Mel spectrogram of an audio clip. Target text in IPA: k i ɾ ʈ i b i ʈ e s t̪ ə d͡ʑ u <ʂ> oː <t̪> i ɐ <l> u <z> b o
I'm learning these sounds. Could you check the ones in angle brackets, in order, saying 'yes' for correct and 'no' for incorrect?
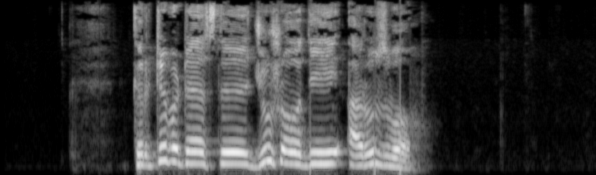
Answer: yes, no, no, yes

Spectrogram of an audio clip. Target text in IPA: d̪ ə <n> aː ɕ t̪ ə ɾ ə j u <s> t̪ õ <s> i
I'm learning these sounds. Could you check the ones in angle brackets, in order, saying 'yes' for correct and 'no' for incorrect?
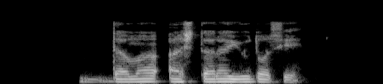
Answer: no, no, yes

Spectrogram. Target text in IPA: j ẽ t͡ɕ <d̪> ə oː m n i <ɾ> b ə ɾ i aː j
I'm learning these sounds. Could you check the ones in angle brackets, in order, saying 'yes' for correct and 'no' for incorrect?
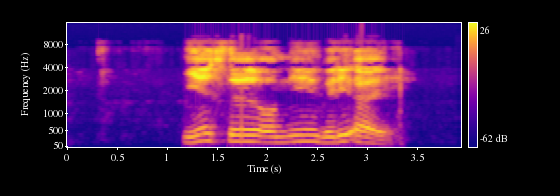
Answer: no, no

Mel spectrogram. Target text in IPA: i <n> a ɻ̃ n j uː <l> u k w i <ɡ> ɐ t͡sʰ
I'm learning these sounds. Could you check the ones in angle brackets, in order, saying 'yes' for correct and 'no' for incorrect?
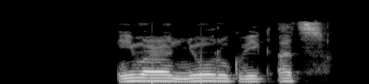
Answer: no, no, no

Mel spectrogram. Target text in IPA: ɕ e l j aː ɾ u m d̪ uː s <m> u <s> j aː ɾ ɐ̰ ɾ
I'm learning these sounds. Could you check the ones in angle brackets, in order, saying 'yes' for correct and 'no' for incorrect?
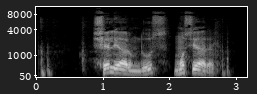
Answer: yes, yes

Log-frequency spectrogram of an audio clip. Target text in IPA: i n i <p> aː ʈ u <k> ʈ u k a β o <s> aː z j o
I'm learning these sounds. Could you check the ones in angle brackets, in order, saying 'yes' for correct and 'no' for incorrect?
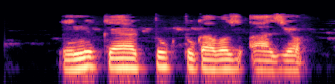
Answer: no, yes, no

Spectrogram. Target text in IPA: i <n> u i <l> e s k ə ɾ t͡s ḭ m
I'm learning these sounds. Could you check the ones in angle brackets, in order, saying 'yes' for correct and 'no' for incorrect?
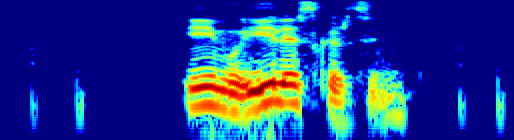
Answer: no, yes

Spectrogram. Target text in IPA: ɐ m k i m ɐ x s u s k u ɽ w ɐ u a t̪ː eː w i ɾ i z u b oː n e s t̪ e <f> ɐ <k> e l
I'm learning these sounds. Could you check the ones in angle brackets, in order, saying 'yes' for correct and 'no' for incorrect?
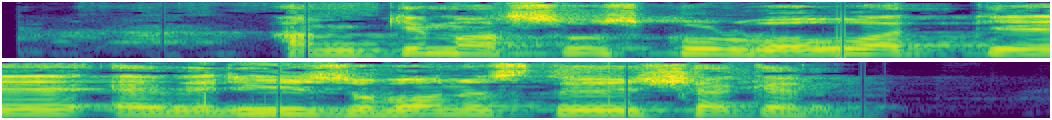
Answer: no, yes

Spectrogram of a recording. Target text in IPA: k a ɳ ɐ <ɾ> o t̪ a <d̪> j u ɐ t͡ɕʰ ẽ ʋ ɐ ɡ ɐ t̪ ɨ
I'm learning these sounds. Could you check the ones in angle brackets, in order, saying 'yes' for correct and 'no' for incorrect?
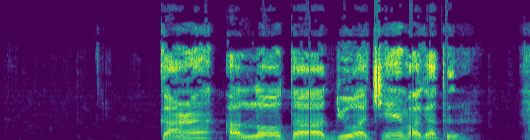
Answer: no, yes

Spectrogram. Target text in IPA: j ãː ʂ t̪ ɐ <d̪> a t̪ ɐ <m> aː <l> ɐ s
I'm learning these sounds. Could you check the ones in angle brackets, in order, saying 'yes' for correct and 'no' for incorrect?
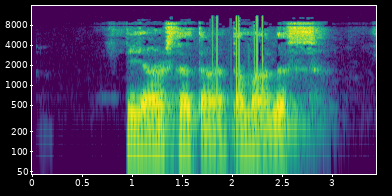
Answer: no, yes, yes

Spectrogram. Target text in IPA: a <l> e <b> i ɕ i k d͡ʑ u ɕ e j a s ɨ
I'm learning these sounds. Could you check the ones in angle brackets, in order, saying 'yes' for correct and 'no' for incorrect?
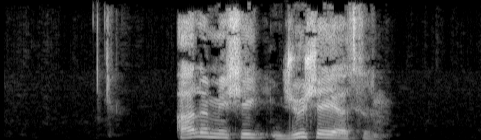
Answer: yes, no

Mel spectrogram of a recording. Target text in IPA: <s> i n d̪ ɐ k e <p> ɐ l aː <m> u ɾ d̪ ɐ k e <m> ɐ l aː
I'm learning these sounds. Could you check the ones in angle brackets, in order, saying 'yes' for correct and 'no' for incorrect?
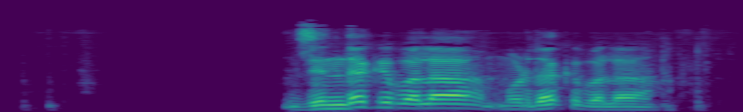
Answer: no, no, yes, no

